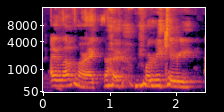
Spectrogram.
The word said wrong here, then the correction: Mariah Carey: I think it's pronounced Mariah Carey.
